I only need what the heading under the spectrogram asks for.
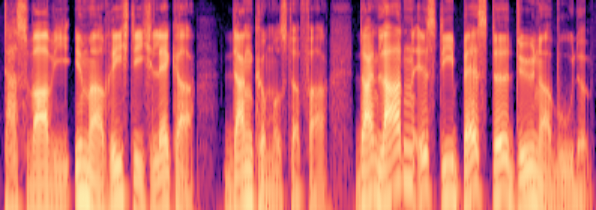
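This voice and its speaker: A man voicing an earnest, friendly construction worker in clearly enunciated storybook dialogue for learners. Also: on the low side, very animated, takes it slowly, a bit bright, dry recording, studio quality, full character voice. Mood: grateful. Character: hard-working, appreciative male construction worker, hungry regular customer.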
